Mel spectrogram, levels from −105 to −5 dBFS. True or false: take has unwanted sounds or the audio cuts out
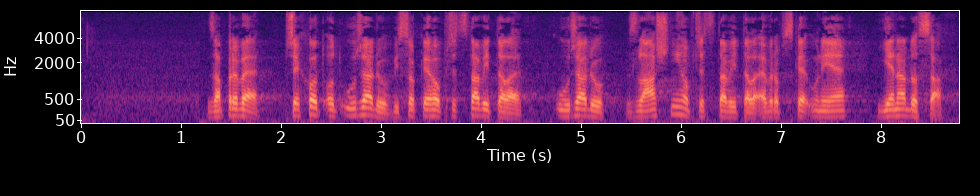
false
